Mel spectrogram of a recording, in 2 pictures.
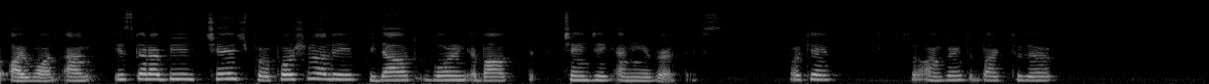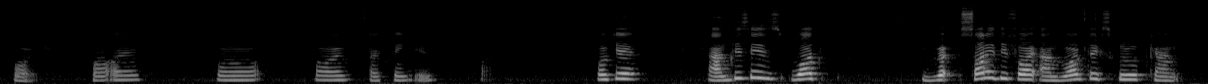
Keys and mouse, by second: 3.5 Tab, 4.7-13.7 drag, 15.8 alt+middle click, 22.7 click.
